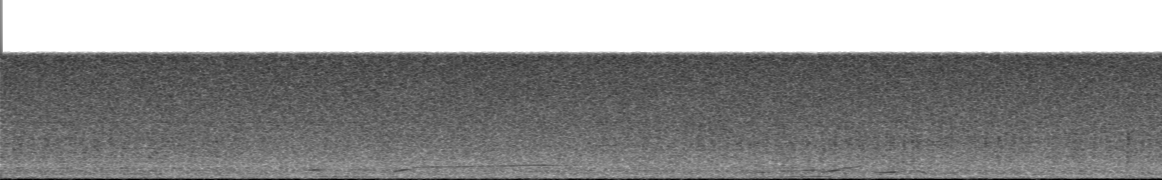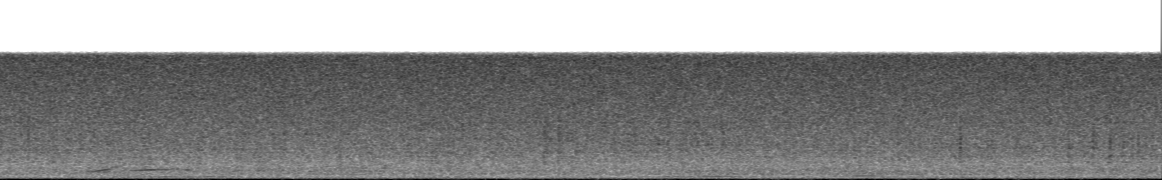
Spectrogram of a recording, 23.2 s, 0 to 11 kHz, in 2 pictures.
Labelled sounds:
4.1	5.5	humpback whale, 0.80 to 0.99 kHz

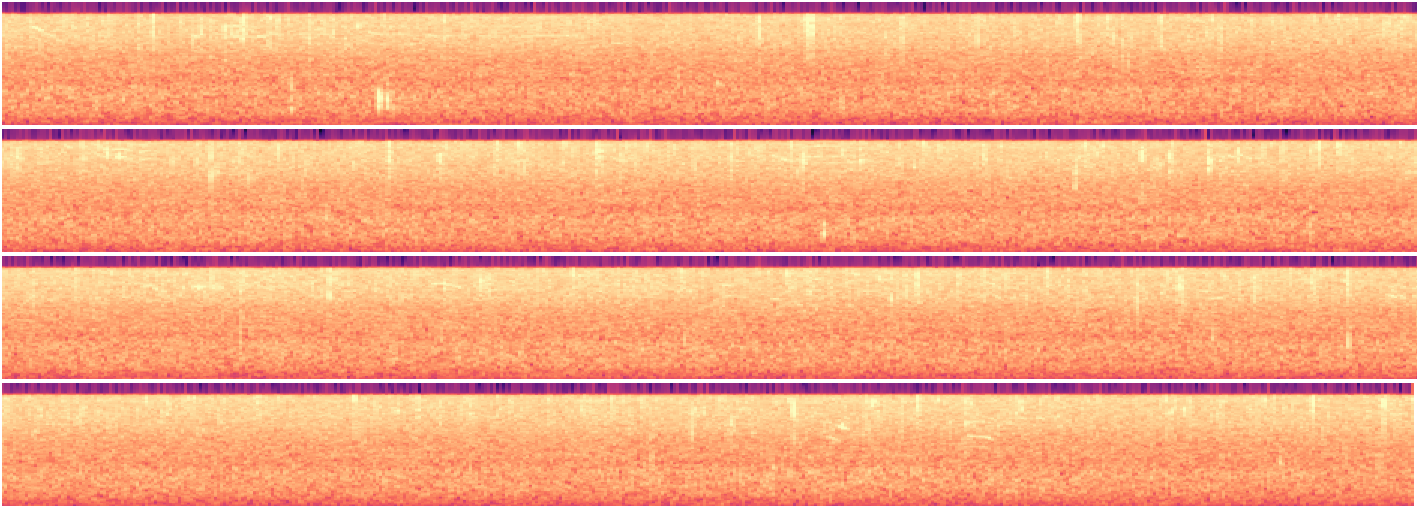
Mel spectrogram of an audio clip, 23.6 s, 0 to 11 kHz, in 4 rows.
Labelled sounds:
2.1	2.4	Pacific white-sided dolphin, 4.1 to 4.3 kHz

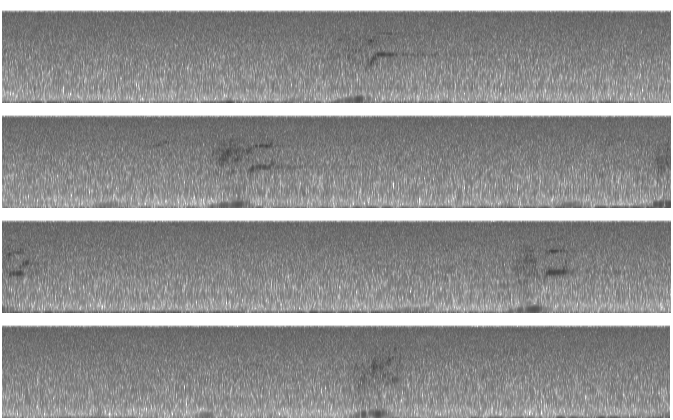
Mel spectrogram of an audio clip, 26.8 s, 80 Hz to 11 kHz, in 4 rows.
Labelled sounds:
3.7	4.0	humpback whale, 1.8 to 2.0 kHz
9.1	9.5	humpback whale, 1.2 to 1.9 kHz
18.8	19.1	humpback whale, 1.3 to 1.8 kHz

